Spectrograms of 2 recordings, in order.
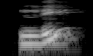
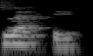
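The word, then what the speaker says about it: Lepe: And the trip out on Monday, the 13th of November, is to Leap, if that's how you pronounce it, L-E-P-E. Is it? Well, Bob says it's Leppy.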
